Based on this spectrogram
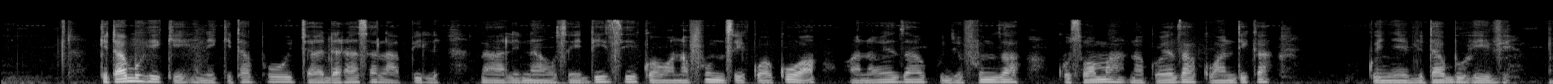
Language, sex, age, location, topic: Swahili, male, 36-49, Nakuru, education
